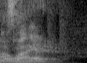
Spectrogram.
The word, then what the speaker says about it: Maguire: Usted que es un hombre que pronuncia también en inglés, Maguire. Maguire, sí, Maguire.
